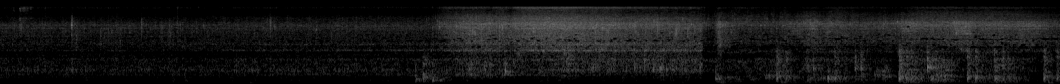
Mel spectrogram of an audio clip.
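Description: Tomato masala sizzling gently in a hot pan. About four seconds in, water goes into the masala and it sizzles much louder, with a spoon stirring it through.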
